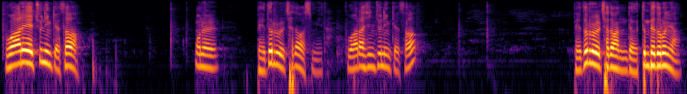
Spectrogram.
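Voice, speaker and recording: A man's voice: a little high, darkish tone, muffled recording. A male pastor with a Gyeongsang Korean accent, telling a Bible story in a sermon and often asking the congregation questions. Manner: storytelling preacher who asks the congregation questions and acts out quotes. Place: church sanctuary.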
